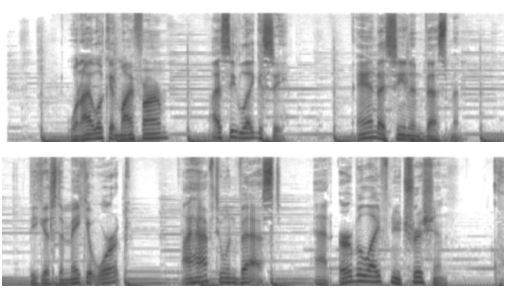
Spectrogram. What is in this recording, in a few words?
commerical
